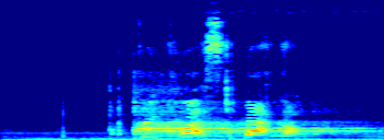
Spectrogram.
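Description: Electronic game sound effects chime and warble.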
